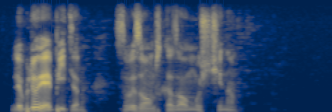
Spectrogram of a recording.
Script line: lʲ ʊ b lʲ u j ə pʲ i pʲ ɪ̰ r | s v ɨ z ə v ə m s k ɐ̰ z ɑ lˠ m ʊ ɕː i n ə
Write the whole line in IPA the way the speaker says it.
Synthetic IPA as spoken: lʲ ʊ b lʲ u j a pʲ i tʲ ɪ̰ r | s v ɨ z ə v ə m s k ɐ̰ z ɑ lˠ m ʊ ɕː i n ə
